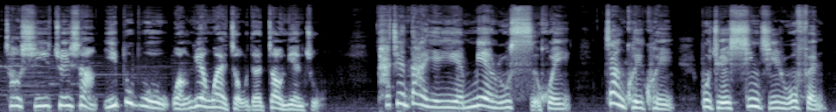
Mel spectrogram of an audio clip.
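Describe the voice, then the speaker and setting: A woman narrating a novel as an audiobook, expressive and voicing the young characters too. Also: a little high, moderate pace, slightly rough, no room sound, clean studio sound, faint music behind.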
